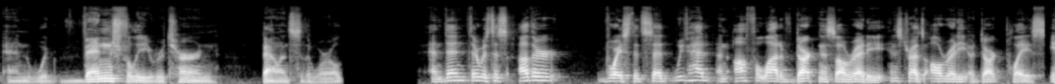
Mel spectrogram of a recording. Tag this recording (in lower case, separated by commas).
speech, inside a small room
